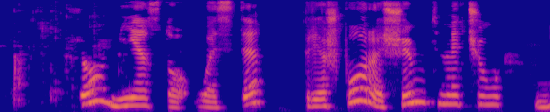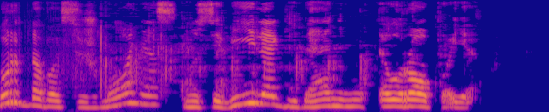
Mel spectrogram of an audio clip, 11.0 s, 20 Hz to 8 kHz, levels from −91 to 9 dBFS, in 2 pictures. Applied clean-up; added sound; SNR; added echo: classical method Wiener filter.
